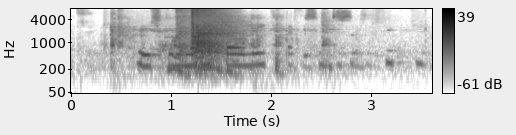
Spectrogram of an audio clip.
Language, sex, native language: Icelandic, female, Icelandic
